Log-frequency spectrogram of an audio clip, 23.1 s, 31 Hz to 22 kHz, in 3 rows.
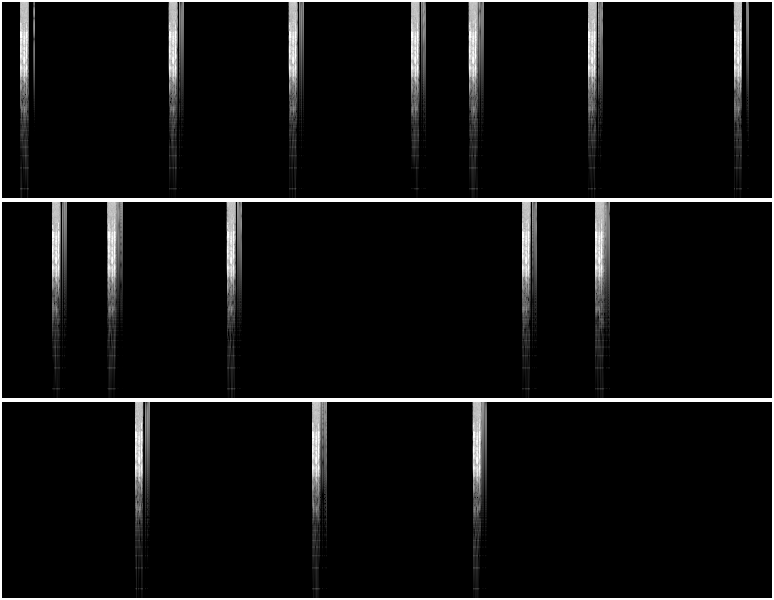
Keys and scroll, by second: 0.0-4.5 typing, 5.7 Tab, 6.0-10.0 typing, 11.0-16.5 typing, 13.2 Return, 18.3 b, 19.9 Tab.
